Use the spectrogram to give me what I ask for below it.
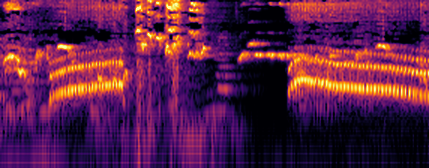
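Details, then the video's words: Caged young white-rumped shama, newly moulted from juvenile plumage, delivering long, rich, slightly rising whistled notes with a trilled, vibrating quality, broken by a burst of sharp clicks between them. "Murai Gacor Muda Lepas Troto Muntah Isian Main Satu Tirik"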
